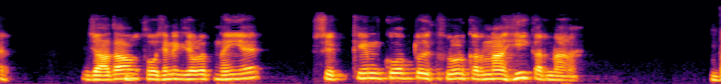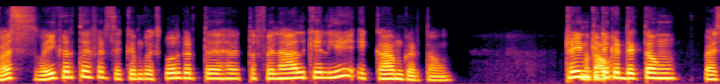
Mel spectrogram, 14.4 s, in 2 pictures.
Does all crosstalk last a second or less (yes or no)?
yes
